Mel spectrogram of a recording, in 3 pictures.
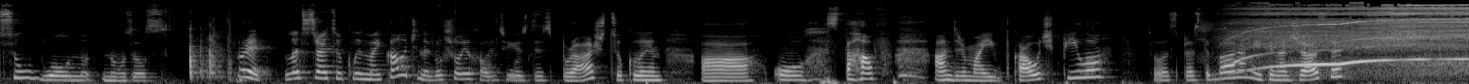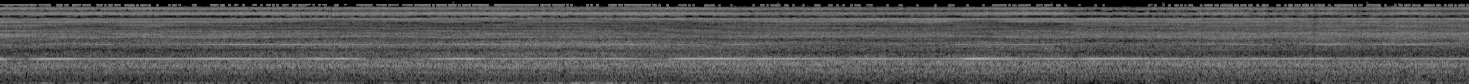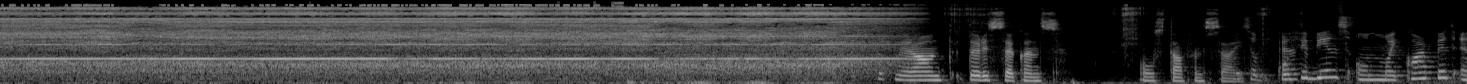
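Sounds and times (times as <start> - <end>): handheld vacuum running: 12.0 - 38.8.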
